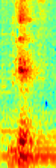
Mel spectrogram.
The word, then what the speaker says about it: Goethe: Se escribe Goethe, pero se pronuncia Goethe.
